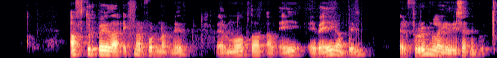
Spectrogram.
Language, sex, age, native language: Icelandic, male, 40-49, Icelandic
